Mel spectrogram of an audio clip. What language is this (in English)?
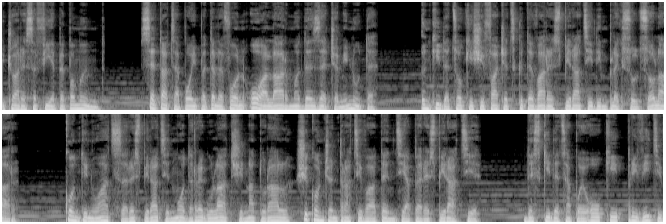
Romanian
